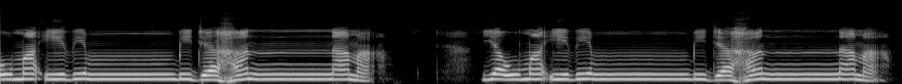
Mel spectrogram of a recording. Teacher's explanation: Ada tanwin bertemu huruf ba, maka berubah bunyinya menjadi huruf mim dan kita panjangkan. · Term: iqlab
